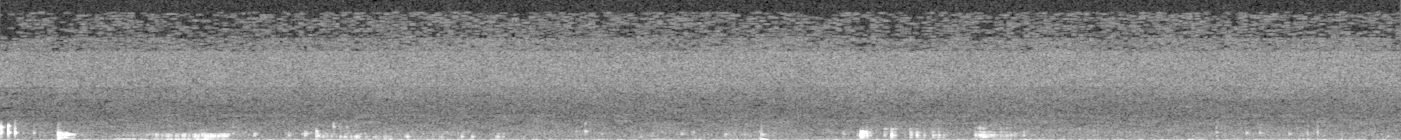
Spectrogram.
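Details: Female with loud, low gurgling and rumbling bowel sounds and bubbly pops; intense stomach growling, borborygmi.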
